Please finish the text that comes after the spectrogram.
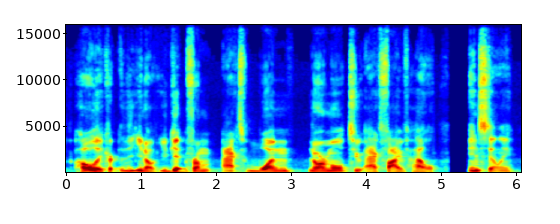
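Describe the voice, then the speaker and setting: A man's voice: on the low side, fairly bright tone. A man co-hosting a gaming podcast, talking in a casual, rambling way with many restarts. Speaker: podcast co-host.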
